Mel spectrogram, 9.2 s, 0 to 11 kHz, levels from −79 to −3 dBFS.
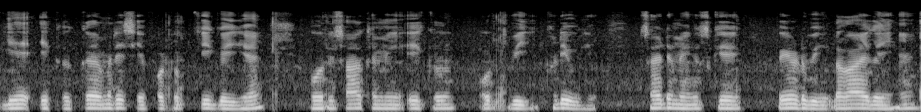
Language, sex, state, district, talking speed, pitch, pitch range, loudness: Hindi, male, Haryana, Charkhi Dadri, 160 wpm, 115 Hz, 110-120 Hz, -19 LUFS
